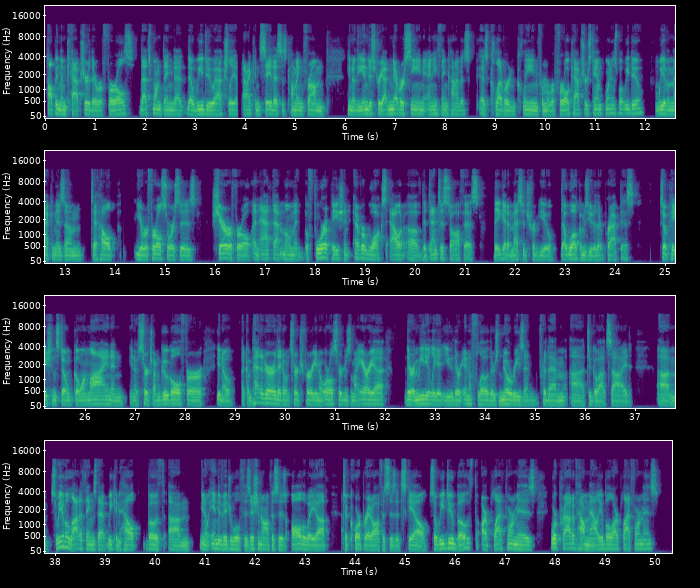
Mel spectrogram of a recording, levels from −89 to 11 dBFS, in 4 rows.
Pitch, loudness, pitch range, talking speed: 105 Hz, -18 LUFS, 100-110 Hz, 200 wpm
